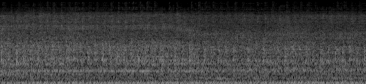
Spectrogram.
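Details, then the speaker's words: 2020 Honda Fan 160 motorcycle running after repair: loose camshaft addressed, very dirty oil replaced; even, steady beat with no rattle or knock, the engine noise has disappeared. "aí galera nada de barulho troquei o óleo tava muito feio aí a gente trocou o óleo de novo é o barulho sumiu"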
